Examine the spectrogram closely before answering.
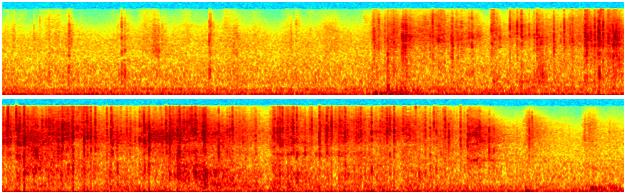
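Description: A foil Donruss Elite basketball card pack torn open by hand, the wrapper crinkling and ripping, starting about two seconds in and loudest for the next three seconds or so.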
